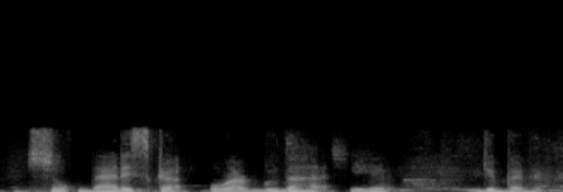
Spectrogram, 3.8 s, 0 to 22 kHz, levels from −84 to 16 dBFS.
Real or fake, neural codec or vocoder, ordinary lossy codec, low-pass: fake; codec, 16 kHz, 0.5 kbps, X-Codec, HuBERT features, trained on general audio; Opus, 64 kbps; 7.2 kHz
